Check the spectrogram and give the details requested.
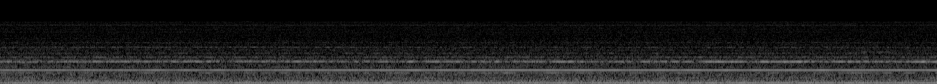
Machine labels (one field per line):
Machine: fan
